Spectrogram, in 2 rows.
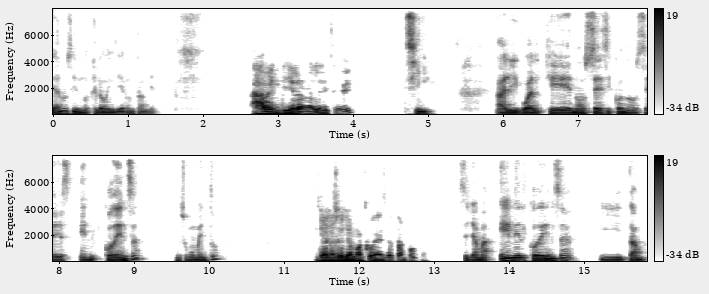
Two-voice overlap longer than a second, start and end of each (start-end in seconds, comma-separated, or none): none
